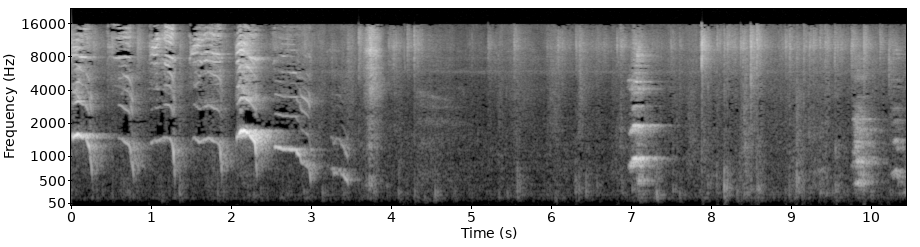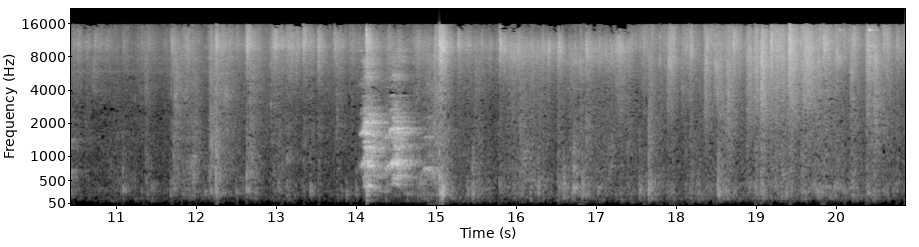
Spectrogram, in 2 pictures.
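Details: Five-week-old red rust Doberman puppies; a run of high, wavering whines and squeals at the start, then scattered short yelps and whimpers with quieter rustling between.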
